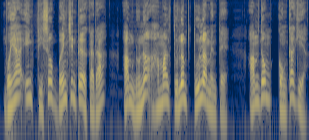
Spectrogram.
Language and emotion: Santali, surprised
